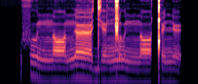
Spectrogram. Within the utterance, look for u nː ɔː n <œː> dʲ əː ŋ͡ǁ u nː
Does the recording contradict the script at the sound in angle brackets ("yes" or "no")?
no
